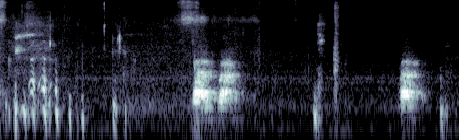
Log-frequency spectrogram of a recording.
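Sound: dog barking and whimpering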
